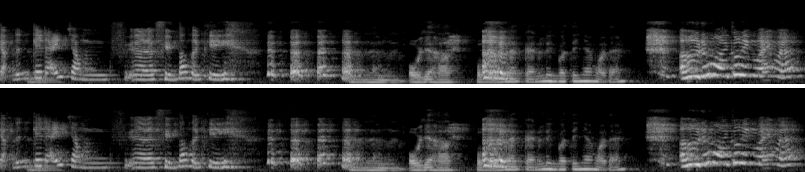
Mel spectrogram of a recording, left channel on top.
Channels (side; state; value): both; normal; correlation 0.41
